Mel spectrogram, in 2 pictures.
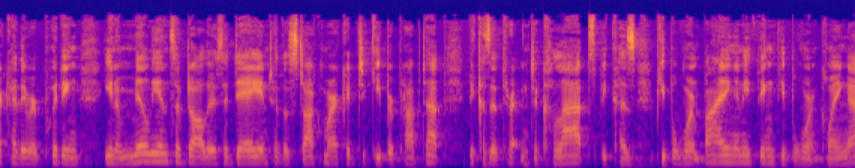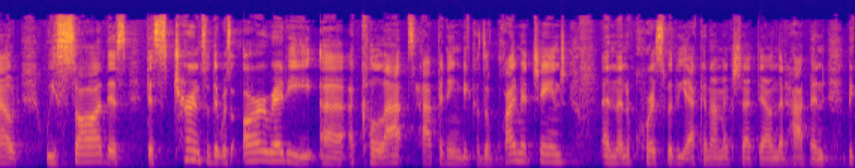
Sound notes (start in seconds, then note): none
